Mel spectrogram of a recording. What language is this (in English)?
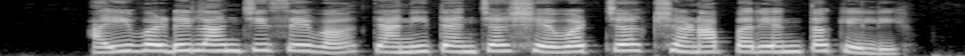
Marathi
